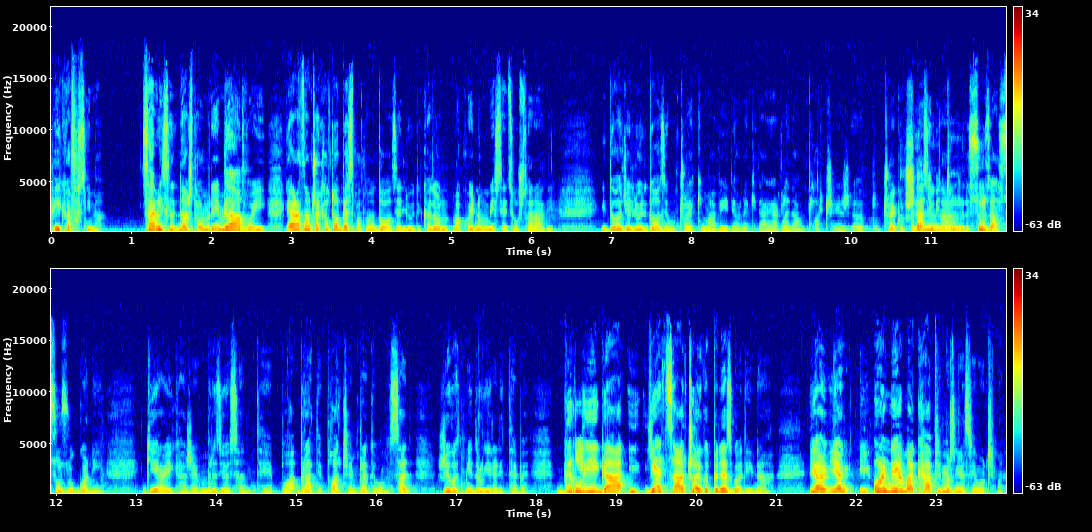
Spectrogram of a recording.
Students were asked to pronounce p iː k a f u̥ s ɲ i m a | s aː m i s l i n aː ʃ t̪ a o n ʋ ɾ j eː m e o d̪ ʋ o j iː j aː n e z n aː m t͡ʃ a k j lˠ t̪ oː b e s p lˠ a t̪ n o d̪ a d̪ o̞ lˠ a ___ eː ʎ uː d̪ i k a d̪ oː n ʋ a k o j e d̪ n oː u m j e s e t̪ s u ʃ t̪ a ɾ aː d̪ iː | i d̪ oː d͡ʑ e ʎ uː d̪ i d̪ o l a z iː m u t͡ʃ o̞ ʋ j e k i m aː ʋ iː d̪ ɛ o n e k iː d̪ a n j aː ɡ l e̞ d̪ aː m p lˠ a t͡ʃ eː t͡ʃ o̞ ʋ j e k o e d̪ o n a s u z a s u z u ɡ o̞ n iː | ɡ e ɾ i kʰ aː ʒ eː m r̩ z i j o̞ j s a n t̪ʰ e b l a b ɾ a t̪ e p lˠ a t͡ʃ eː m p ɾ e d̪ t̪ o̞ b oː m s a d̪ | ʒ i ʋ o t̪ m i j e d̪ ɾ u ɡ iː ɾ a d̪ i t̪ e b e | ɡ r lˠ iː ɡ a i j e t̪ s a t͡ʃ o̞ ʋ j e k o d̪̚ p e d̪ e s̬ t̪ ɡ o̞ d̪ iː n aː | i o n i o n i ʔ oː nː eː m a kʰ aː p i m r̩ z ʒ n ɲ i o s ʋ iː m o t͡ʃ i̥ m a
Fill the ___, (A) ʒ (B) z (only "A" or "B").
B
